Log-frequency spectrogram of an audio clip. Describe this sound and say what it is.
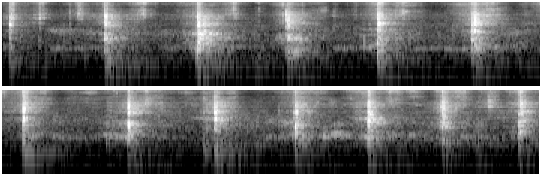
pasos subiendo escaleras
sonido pasos escalera grabado en casa
escalera, principal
